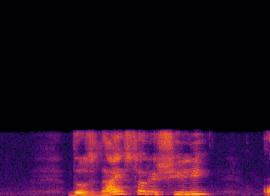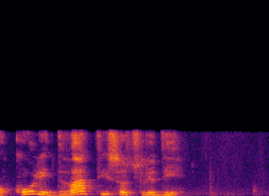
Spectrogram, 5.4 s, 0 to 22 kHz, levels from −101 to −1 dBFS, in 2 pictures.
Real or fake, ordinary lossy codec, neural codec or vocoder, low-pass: real; none; none; 7.2 kHz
